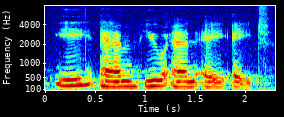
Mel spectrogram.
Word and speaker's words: emunah: The word for faith is emunah, E-M-U-N-A-H.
